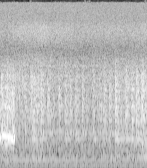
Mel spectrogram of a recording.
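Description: Cartoon sound effect of a small jeep's engine sputtering with a fast, even rattle.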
